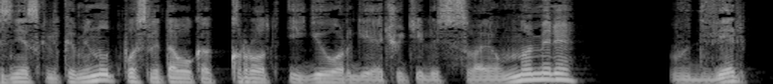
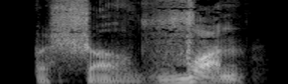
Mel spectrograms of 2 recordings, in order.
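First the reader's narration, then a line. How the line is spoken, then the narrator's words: Hiss. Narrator (Russian): прошипел он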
